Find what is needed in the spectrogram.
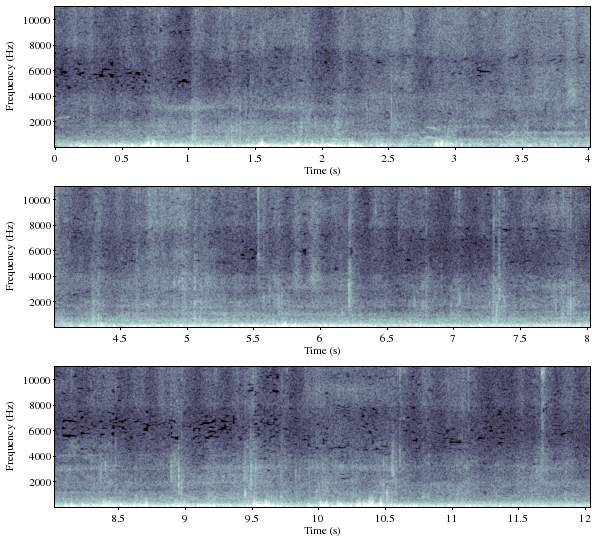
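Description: Footsteps of a person walking on asphalt, with an uneven low rumble of wind on the microphone that swells several times.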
